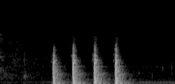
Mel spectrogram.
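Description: Four evenly spaced knocks on the glass cab window of an LS tractor, done to show the window is glass rather than plastic. Each knock is a short, clear, low-pitched thud that dies away quickly, with quiet in between. The window, though dirty, sounds like solid glass.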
